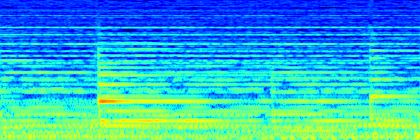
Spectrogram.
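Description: Grand piano playing a slow piece: two melody notes struck about a second and a half apart, each left to ring over held lower notes.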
